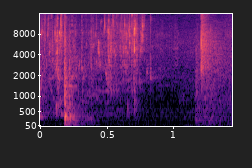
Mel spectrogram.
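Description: Cold water poured from a cup into a pot of wild rice, a brief liquid splash and gurgle up front, then a quiet pause and a second short pour near the end.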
